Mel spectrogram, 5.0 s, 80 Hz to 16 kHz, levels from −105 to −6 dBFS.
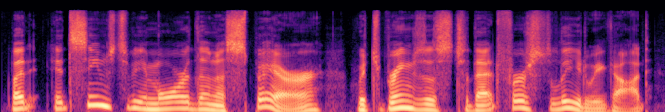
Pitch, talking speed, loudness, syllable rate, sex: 145 Hz, 205 wpm, -18 LUFS, 4.4 syllables/s, male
